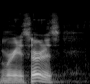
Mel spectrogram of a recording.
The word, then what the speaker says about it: Marina Sirtis: Maybe when because it like I said, it's Marina Sirtis. Am I saying her name right? – Yes.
